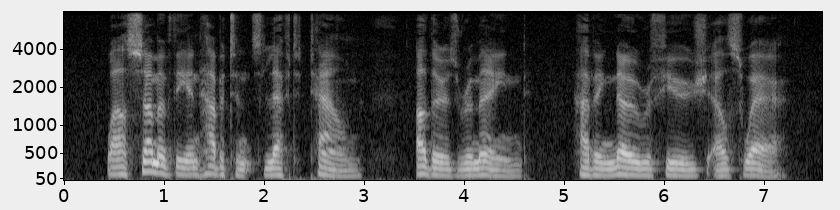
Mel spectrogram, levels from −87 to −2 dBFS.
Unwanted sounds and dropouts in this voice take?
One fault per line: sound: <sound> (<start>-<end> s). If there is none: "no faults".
no faults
